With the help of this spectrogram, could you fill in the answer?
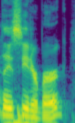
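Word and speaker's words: Sederberg: I understand you are one of the founding partners at Vicente Cederberg, if I'm pronouncing that correctly, or is it Cederberg? Cederberg.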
